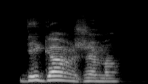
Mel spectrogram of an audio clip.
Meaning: plural of dégorgement
- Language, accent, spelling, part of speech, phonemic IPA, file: French, Canada, dégorgements, noun, /de.ɡɔʁ.ʒə.mɑ̃/, LL-Q150 (fra)-dégorgements.wav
